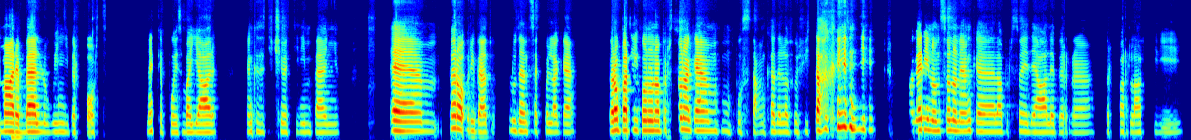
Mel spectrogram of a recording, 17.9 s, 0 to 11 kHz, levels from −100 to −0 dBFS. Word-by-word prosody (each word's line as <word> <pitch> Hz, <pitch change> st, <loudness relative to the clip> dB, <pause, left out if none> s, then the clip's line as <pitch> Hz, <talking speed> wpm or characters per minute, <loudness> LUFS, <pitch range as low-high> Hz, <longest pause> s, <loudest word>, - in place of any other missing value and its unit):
mare 210 Hz, -2 st, +5 dB
bello, 205 Hz, 0 st, +4 dB
quindi 200 Hz, 0 st, -14 dB
per 190 Hz, 0 st, -15 dB
forza. -, -, -12 dB, 0.6 s
Non 210 Hz, -, -11 dB
è 220 Hz, -, -8 dB
che 195 Hz, -, -20 dB
puoi 195 Hz, -1 st, -13 dB
sbagliare, 195 Hz, 0 st, -2 dB, 0.4 s
anche 205 Hz, +1 st, -14 dB
se 195 Hz, -, -18 dB
ti 200 Hz, +2 st, -38 dB
ci -, -, -17 dB
metti 200 Hz, 0 st, -16 dB
d'impegno. 190 Hz, -1 st, -10 dB, 0.8 s
Ehm, 220 Hz, -2 st, +4 dB
però 285 Hz, -2 st, +4 dB
ripeto, 200 Hz, -4 st, -6 dB, 0.2 s
l'utenza 220 Hz, -2 st, -8 dB
è 210 Hz, -, -38 dB
quella 205 Hz, -1 st, -9 dB
che 200 Hz, -1 st, -6 dB
è, 195 Hz, -, -8 dB, 0.5 s
però 240 Hz, +2 st, +7 dB
parli 245 Hz, 0 st, +4 dB
con 235 Hz, 0 st, +1 dB
una 230 Hz, 0 st, +3 dB
persona 250 Hz, +2 st, -1 dB
che 235 Hz, -, 0 dB
è 230 Hz, 0 st, +3 dB
u 225 Hz, 0 st, -11 dB
un 220 Hz, -3 st, -22 dB
po' 215 Hz, -, -22 dB
stanca 200 Hz, +2 st, -13 dB
della 200 Hz, 0 st, -10 dB
sua 210 Hz, +2 st, -21 dB
città, 210 Hz, +3 st, +1 dB, 0.2 s
quindi, 310 Hz, -5 st, +3 dB, 0.6 s
magari 245 Hz, +3 st, +1 dB
non 230 Hz, -2 st, -3 dB
sono 235 Hz, 0 st, -3 dB
neanche 215 Hz, -2 st, -5 dB
la 205 Hz, 0 st, -7 dB
persona 205 Hz, +1 st, -17 dB
ideale 195 Hz, -1 st, -6 dB
per 195 Hz, -1 st, -17 dB, 0.5 s
per 195 Hz, -, -26 dB
parlarti 195 Hz, 0 st, -15 dB
di. 100 Hz, -, -27 dB
205 Hz, 170 wpm, -20 LUFS, 195-230 Hz, 0.8 s, però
